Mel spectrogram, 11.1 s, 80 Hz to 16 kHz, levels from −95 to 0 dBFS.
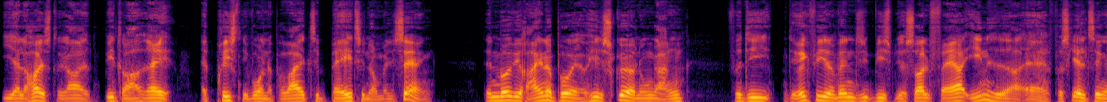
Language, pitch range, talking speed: Danish, 110-130 Hz, 205 wpm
